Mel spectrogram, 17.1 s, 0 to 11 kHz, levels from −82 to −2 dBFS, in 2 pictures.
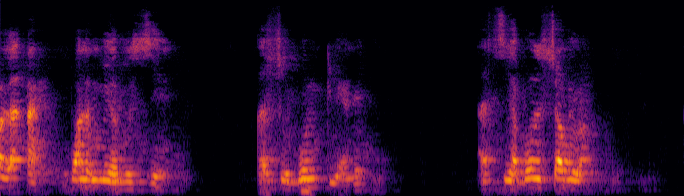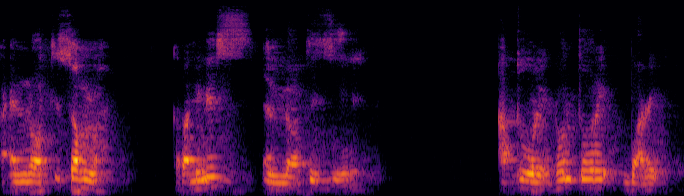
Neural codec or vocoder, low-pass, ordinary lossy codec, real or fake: codec, 44.1 kHz, 2.6 kbps, DAC; 9.9 kHz; MP3, 64 kbps; fake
